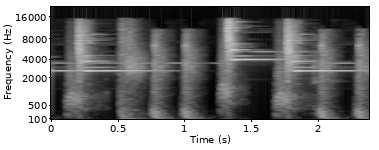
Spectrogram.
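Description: Metal weapons clash again and again, about eight sharp clangs in quick, uneven succession, each strike ringing briefly with a bright metallic tone. Fairly loud, with no voices.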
